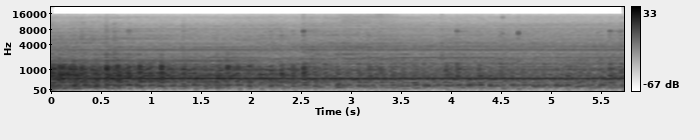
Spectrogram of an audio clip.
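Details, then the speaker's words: A 1 HP Bridgeport R8 milling head on a planer drives a 5-inch face mill over hot-rolled bars about 0.030 in out of square. Irregular light ticking, roughly three a second, over the spindle hum: an interrupted cut catching only one side. "as you can see it was just hitting on this side and these bars are not Square these hot roll bars actually about thirty thousandths of not Square"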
